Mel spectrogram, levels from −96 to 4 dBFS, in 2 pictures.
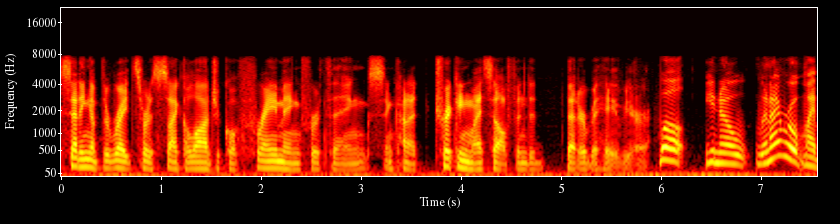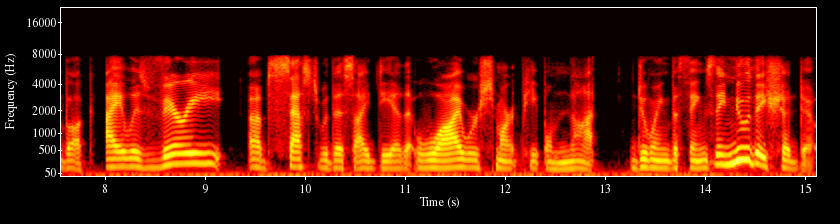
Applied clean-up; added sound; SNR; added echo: none; none; none; none.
